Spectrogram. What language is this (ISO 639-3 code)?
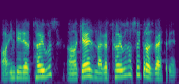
kas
